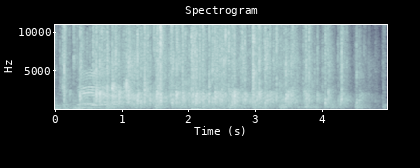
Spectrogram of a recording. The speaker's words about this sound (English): I just deserve applause.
